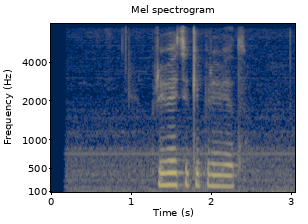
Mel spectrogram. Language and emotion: Russian, neutral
